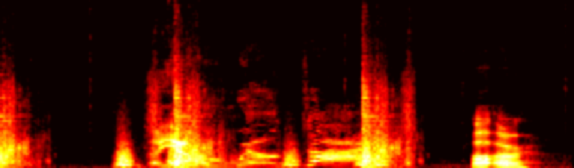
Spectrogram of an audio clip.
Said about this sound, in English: Oh, they're attacking me with a dagger.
